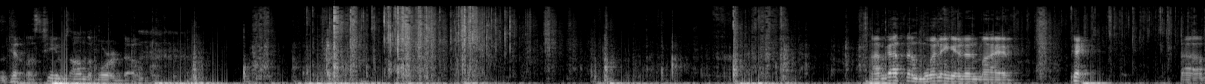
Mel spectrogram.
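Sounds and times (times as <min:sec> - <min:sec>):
packaging crinkling: 0:00.4 - 0:12.0
cardboard box tearing: 0:02.4 - 0:12.0.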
